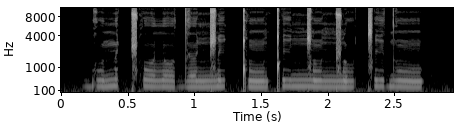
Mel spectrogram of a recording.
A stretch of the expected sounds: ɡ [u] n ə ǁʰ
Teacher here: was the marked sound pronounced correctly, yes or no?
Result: yes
